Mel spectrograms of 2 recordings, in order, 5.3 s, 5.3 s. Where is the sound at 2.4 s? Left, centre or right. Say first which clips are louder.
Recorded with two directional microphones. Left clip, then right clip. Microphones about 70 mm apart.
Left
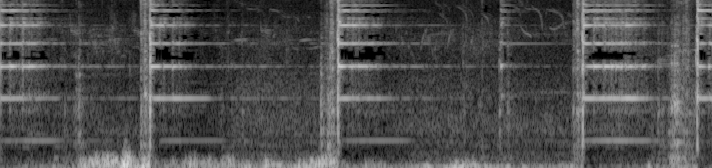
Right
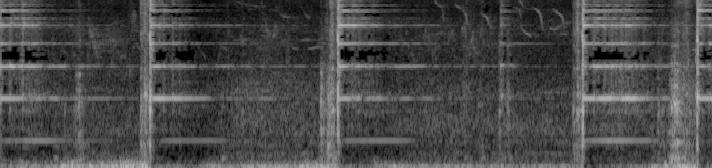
Left 5 dB; left.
